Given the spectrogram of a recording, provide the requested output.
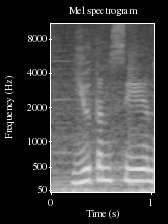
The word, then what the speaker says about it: utensil: Ketika ada vowel u, huruf vokal u itu kan dibacanya u ya, u, ada huruf y di situ. Berarti ngomongnya utensil, university.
